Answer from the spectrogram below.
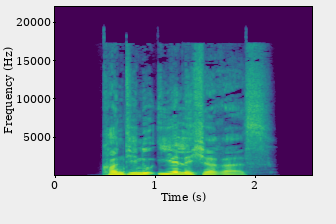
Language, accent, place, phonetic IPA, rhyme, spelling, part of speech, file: German, Germany, Berlin, [kɔntinuˈʔiːɐ̯lɪçəʁəs], -iːɐ̯lɪçəʁəs, kontinuierlicheres, adjective, De-kontinuierlicheres.ogg
- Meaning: strong/mixed nominative/accusative neuter singular comparative degree of kontinuierlich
